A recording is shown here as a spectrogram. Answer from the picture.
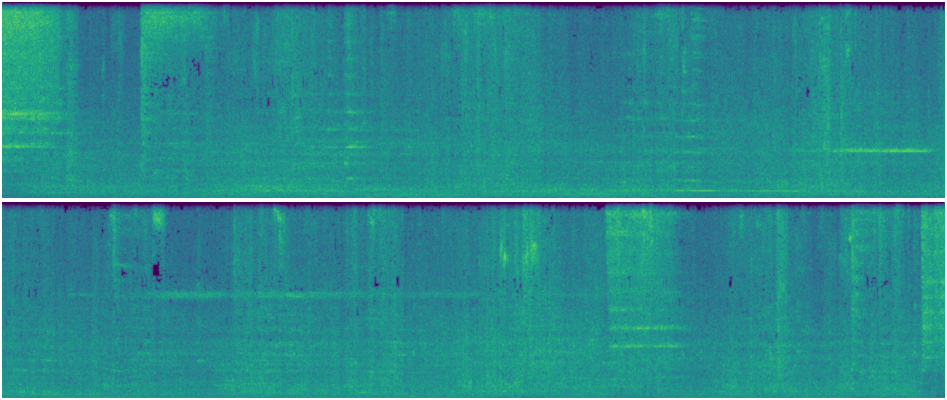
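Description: Freight train cars rolling past at close range: steady wheel-on-rail rumble with clicks over rail joints and short, high wheel squeals now and then, strongest about halfway through.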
